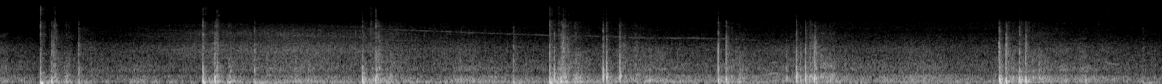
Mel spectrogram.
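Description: Aerial fireworks shells bursting in a display: about eight sharp bangs, one every one to two seconds. A faint whistle slowly falls in pitch near the middle.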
